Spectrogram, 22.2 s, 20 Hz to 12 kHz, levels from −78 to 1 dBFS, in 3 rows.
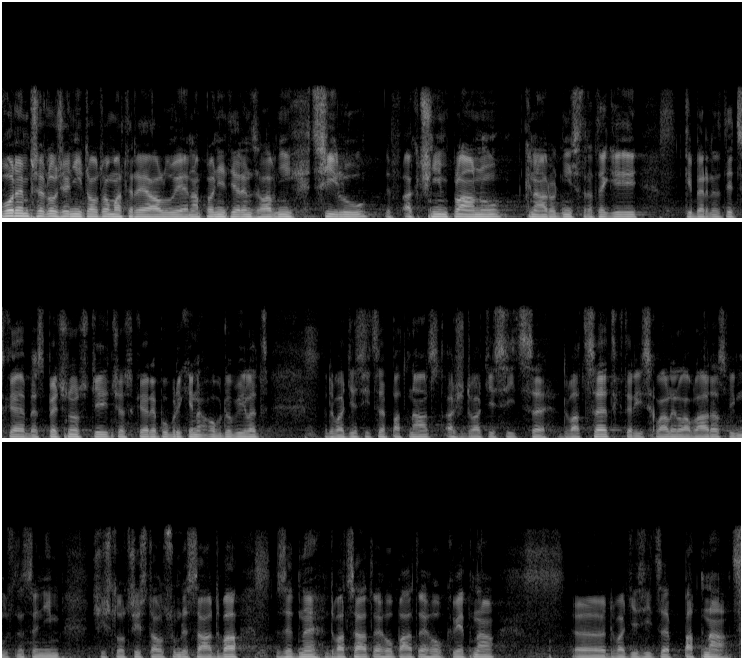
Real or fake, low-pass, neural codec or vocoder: real; 7.2 kHz; none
